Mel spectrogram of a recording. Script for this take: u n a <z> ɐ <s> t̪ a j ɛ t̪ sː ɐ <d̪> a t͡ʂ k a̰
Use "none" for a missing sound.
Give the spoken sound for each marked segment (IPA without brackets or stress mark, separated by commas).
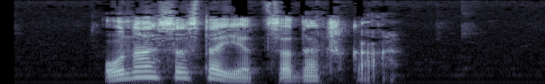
s, s, d̪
